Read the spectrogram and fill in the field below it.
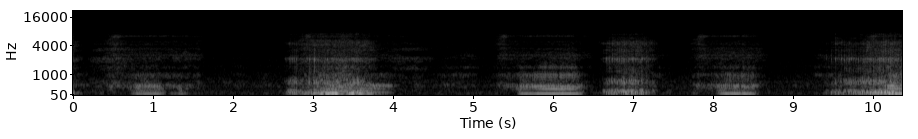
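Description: Loud, deep, rattling snores on several breaths in a quiet room, with softer snoring in between.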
